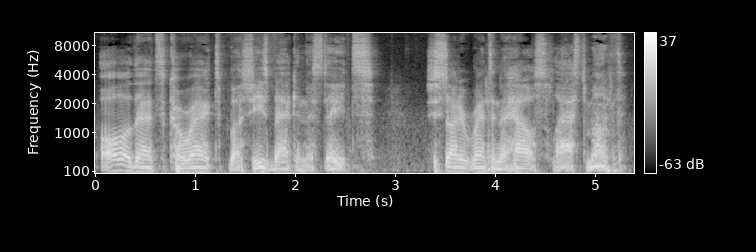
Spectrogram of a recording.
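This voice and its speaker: Audio drama detective: very low, husky, dry and probing, pressing with suspicion. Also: male voice, measured pace. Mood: dry, insistent. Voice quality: gravelly. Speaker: actor in a fiction podcast. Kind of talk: naturalistic audio drama acting.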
